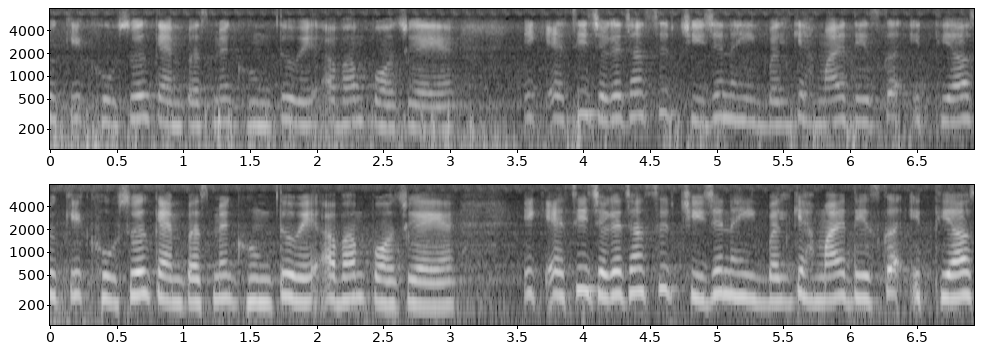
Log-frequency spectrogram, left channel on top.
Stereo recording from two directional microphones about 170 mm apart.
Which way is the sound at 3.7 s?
40° right (ahead or behind).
